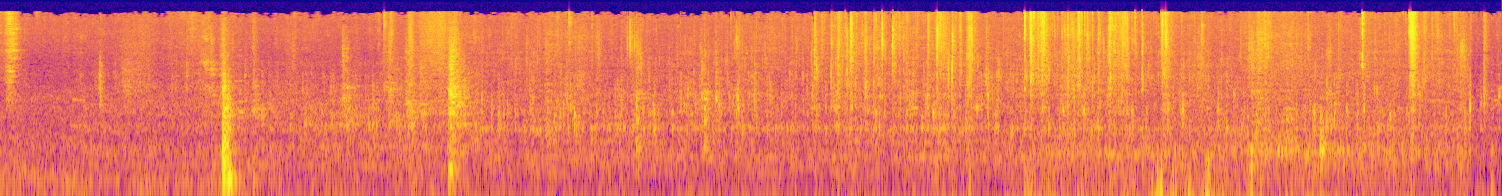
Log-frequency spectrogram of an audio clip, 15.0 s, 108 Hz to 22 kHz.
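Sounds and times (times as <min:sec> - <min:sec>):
pot of soup boiling and bubbling: 0:01.8 - 0:15.0
wood fire crackling and popping: 0:01.8 - 0:15.0.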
